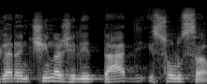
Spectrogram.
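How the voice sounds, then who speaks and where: A man at a moderate pace with a fairly high pitch. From Serra Gaúcha, Rio Grande do Sul, Brazil (Antônio Prado). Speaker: bookseller. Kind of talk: talk to an audience. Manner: hesitant, many fillers.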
